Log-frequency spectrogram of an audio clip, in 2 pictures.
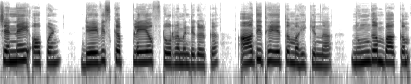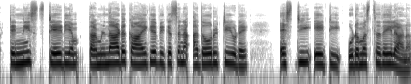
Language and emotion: Malayalam, neutral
